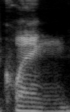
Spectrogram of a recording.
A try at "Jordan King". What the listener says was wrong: Yeah, Quang. Why do you gotta throw that W in there, man? It should just be Jordan King.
